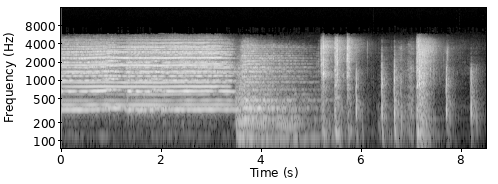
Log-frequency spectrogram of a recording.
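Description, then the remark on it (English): A steady, held musical chord gives way to a flurry of loud wooden bangs, several doors slamming shut in quick, uneven succession, with no voices. “you know I dislike the banging of doors.”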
